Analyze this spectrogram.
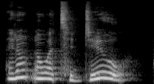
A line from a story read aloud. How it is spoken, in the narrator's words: I admitted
